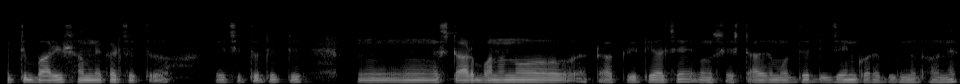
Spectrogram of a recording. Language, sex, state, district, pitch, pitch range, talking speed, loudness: Bengali, male, West Bengal, Paschim Medinipur, 105 Hz, 100-105 Hz, 135 wpm, -39 LUFS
